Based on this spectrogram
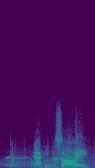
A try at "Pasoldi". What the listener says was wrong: P is silent, son, as in facade.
